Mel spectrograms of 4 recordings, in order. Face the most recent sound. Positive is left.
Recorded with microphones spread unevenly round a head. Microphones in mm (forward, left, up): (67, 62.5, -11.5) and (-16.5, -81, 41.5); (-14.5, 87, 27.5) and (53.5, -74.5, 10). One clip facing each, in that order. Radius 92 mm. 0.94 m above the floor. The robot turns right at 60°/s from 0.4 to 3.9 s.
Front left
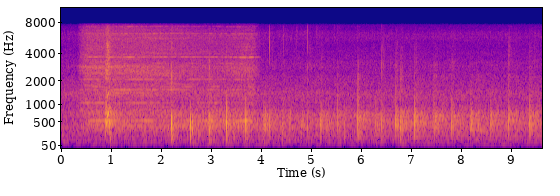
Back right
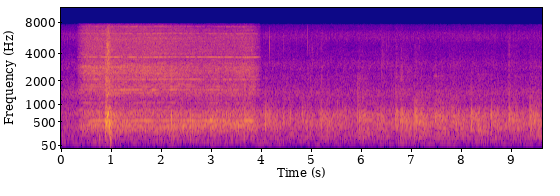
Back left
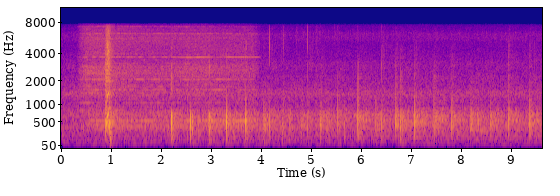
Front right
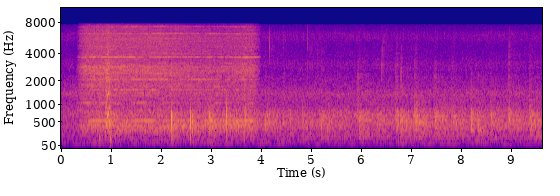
turn(degrees=90)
